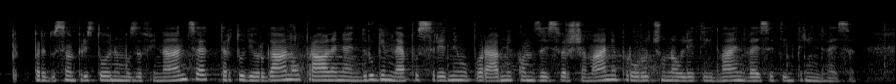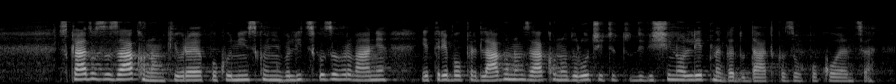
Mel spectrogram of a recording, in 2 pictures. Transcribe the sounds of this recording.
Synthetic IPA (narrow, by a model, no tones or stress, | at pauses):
pɾɛd̪usəmpɾist̪oːjnɛmuzafinant̪sɛt̪ɛɾt̪uːd̪iɔɾɡaːnɔupɾʔaːwljanjaind̪ɾuːɡimnɛpɔsɾeːd̪nimupɔɾaːbnikɔmzaizʋəɾʃɛʋaːnjɛpɾoɾat͡ʃunawleːt̪iɣd̪ʋaind̪ʋajsɛt̪int̪ɾiːnd̪ʋajsɛt̪ | sklaːd̪uzəzaːkɔnɔmkiuɾɛjapɔkɔjninskɔininvʋalit̪skɔzaʋəɾɔʋaːnjɛjɛt̪ɾeːbawpɾɛd̪laːɡɔnɛmzaːkɔnud̪ɔloːt͡ʃit̪it̪ud̪iʋiʃinɔleːt̪nɛɡad̪ɔd̪aːt̪kazaupɔkoːjɛnt̪sɛ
